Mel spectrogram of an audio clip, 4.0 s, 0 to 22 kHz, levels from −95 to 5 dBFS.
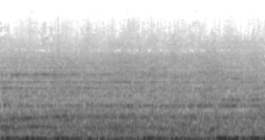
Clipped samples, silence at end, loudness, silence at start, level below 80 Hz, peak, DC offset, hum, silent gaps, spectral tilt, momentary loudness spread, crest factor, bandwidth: under 0.1%; 0 s; -25 LUFS; 0 s; -24 dBFS; -10 dBFS; under 0.1%; none; none; -7.5 dB/octave; 4 LU; 12 dB; 7.4 kHz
